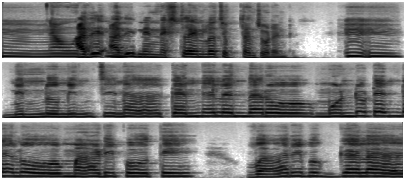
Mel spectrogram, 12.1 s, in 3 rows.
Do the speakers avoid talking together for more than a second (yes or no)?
yes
